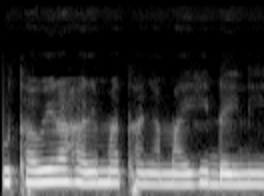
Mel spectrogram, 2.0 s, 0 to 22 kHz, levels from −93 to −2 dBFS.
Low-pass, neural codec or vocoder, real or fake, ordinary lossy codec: 19.8 kHz; none; real; MP3, 96 kbps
